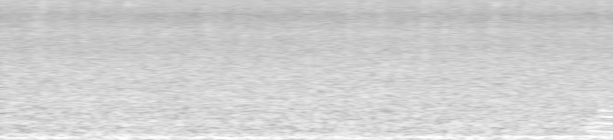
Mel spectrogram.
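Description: Heavy rain pours down in a dense, constant hiss, drumming on surfaces nearby with no voices or pauses.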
